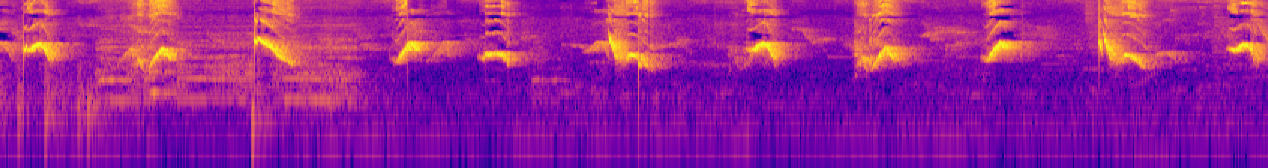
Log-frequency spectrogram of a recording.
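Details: Caged red-cowled cardinal in full song, a string of clear whistled phrases roughly once a second, each a quick downward sweep ending in a short rising twist, over a soft background hum.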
